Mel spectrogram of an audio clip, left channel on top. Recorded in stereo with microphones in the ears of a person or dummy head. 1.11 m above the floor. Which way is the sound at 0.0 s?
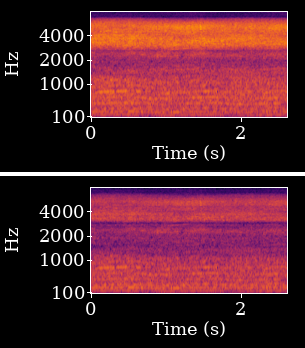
35° left (ahead or behind).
